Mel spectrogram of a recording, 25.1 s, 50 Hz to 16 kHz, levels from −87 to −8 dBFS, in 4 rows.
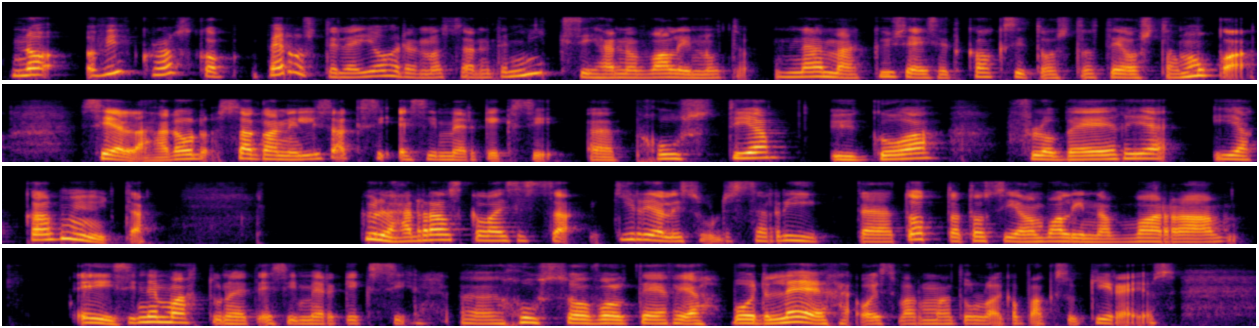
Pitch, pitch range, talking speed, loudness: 185 Hz, 165-220 Hz, 115 wpm, -22 LUFS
